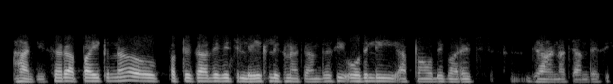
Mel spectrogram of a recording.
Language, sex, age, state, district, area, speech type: Punjabi, male, 45-60, Punjab, Jalandhar, urban, conversation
